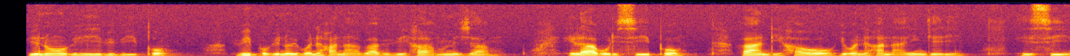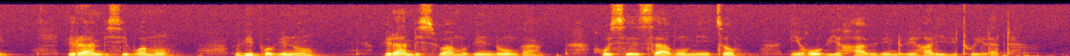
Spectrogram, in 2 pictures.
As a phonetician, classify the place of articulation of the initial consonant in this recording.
labial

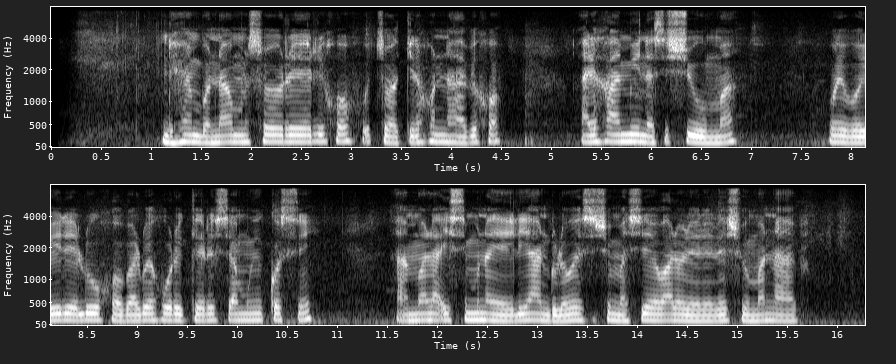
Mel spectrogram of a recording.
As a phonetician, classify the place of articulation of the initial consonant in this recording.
alveolar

